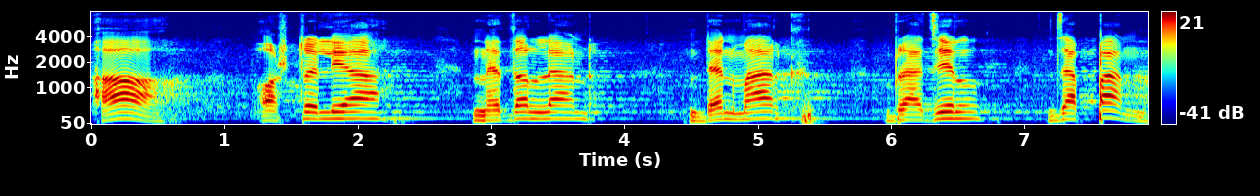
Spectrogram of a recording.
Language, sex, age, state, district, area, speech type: Odia, male, 30-45, Odisha, Dhenkanal, rural, spontaneous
